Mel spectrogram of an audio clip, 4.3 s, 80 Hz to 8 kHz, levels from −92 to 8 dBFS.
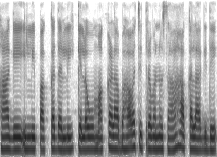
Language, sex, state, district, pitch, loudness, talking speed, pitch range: Kannada, female, Karnataka, Bidar, 180 Hz, -13 LUFS, 110 wpm, 180-185 Hz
